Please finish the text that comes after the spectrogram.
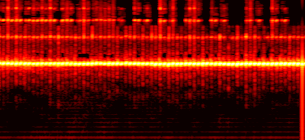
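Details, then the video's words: Russian singer canary, a bird bred for singing, recorded as a training song for teaching canaries: one sustained, steady high trill of very rapid, even pulses at a constant pitch, lasting the whole three seconds. "For training Canary singing (Russian singer canary singing) Original Song"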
